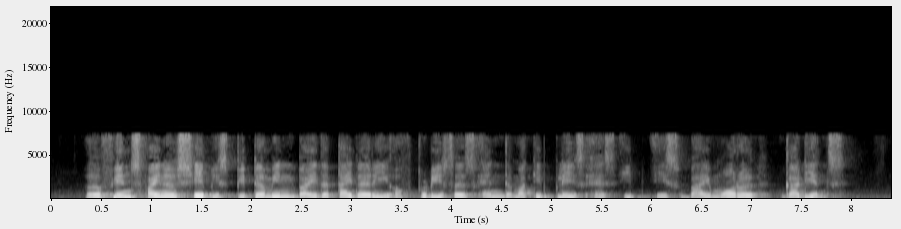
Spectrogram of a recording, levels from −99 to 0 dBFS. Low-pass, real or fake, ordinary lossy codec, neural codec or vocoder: 7.2 kHz; fake; none; codec, 24 kHz, 0.9 kbps, WavTokenizer, medium speech release version 2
